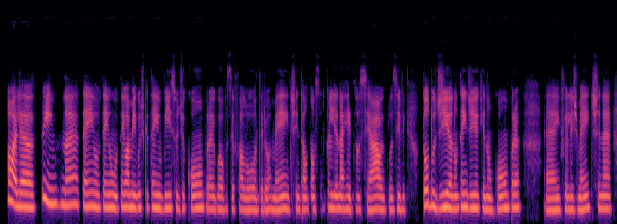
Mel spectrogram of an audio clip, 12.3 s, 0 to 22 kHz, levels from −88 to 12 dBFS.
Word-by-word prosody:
Olha, 225 Hz, -8 st, +5 dB
sim, 275 Hz, -7 st, +4 dB
né. 250 Hz, 0 st, 0 dB
Tenho 225 Hz, -2 st, +1 dB
tenho 215 Hz, -2 st, +1 dB
tenho 220 Hz, +1 st, 0 dB
amigos 210 Hz, -1 st, +2 dB
que 220 Hz, +1 st, -8 dB
têm 210 Hz, -1 st, 0 dB
vício 205 Hz, +1 st, -2 dB
de 195 Hz, -, -6 dB
compra, 200 Hz, -1 st, -1 dB
igual 185 Hz, 0 st, -3 dB
você 185 Hz, 0 st, -8 dB
falou, 180 Hz, -1 st, -2 dB
anteriormente, 180 Hz, +2 st, -2 dB
então, 185 Hz, -1 st, -2 dB
estão 185 Hz, +1 st, -3 dB
sempre 205 Hz, +3 st, -9 dB
ali 200 Hz, -1 st, +1 dB
na 190 Hz, -1 st, +2 dB
rede 190 Hz, 0 st, -3 dB
social, 185 Hz, 0 st, 0 dB
inclusive, 180 Hz, +1 st, -4 dB, 0.3 s
todo 240 Hz, -2 st, +3 dB
dia, 205 Hz, +1 st, +4 dB
não 195 Hz, 0 st, +1 dB
tem 220 Hz, +1 st, +3 dB
dia 205 Hz, 0 st, +2 dB
que 200 Hz, -2 st, -3 dB
não 180 Hz, -1 st, +1 dB
compra, 210 Hz, +3 st, 0 dB, 0.5 s
eh, 175 Hz, -2 st, 0 dB
infelizmente, 185 Hz, +3 st, -2 dB
né. 195 Hz, -1 st, +1 dB
195 Hz, 170 wpm, -20 LUFS, 185-215 Hz, 0.5 s, Olha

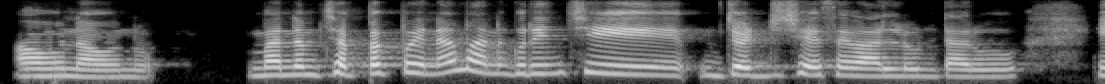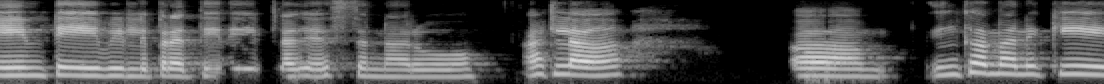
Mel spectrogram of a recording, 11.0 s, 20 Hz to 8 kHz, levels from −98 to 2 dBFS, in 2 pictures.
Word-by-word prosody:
అవునవును. 205 Hz, -3 st, -1 dB, 0.6 s
మనం 250 Hz, +1 st, +4 dB
చెప్పకపోయినా 290 Hz, +2 st, +3 dB
మన 310 Hz, -4 st, +2 dB
గురించి 300 Hz, +3 st, -1 dB, 0.7 s
జడ్జ్ 240 Hz, -1 st, +3 dB
చేసే 255 Hz, -2 st, +1 dB
వాళ్ళుంటారు. 210 Hz, -2 st, -2 dB, 0.6 s
ఏంటి 240 Hz, +1 st, +1 dB, 0.2 s
వీళ్ళు 220 Hz, -2 st, -3 dB
ప్రతీది 220 Hz, -, -3 dB
ఇట్లా 210 Hz, -, -4 dB
చేస్తున్నారు. 210 Hz, -2 st, -7 dB, 0.5 s
అట్లా 270 Hz, -3 st, +4 dB, 1.1 s
ఆహ్, 230 Hz, 0 st, +3 dB
హ్మ్. 215 Hz, -1 st, -8 dB, 0.4 s
ఇంకా 265 Hz, +5 st, -1 dB
మనకి 275 Hz, 0 st, -1 dB
240 Hz, 100 wpm, -19 LUFS, 215-275 Hz, 1.1 s, మనం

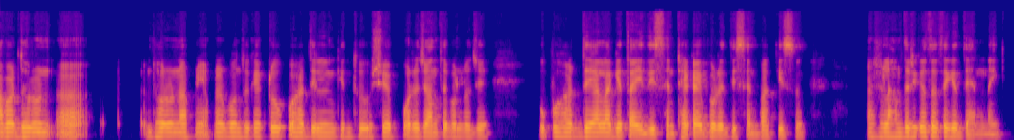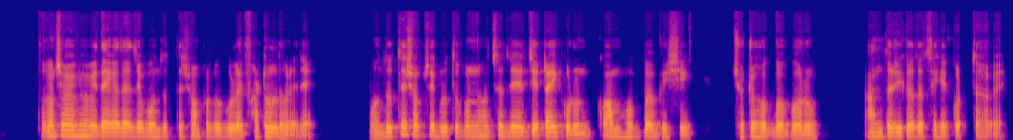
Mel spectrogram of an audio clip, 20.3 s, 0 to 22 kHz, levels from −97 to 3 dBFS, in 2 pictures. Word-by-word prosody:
আবার 125 Hz, 0 st, +4 dB
ধরুন, 125 Hz, 0 st, +3 dB, 0.2 s
আ -, -, +3 dB, 0.9 s
ধরুন 125 Hz, -1 st, +3 dB
আপনি 120 Hz, +1 st, -7 dB
আপনার 125 Hz, -, -1 dB
বন্ধুকে 125 Hz, 0 st, 0 dB
একটা 125 Hz, -, -1 dB
উপহার 125 Hz, -1 st, +1 dB
দিলেন। 120 Hz, -1 st, +1 dB
কিন্তু 120 Hz, 0 st, -4 dB, 0.2 s
সে -, -, +1 dB, 0.2 s
পরে 120 Hz, 0 st, +2 dB
জানতে 115 Hz, 0 st, +1 dB
পারল 115 Hz, -1 st, -2 dB
যে 115 Hz, -, 0 dB, 0.6 s
উপহার 130 Hz, -1 st, 0 dB
দেয়া 125 Hz, 0 st, +5 dB
লাগে 120 Hz, 0 st, +3 dB
তাই 115 Hz, 0 st, +5 dB
দিছেন, 110 Hz, -1 st, 0 dB
ঠেকায় 115 Hz, -1 st, +3 dB
পড়ে 115 Hz, -1 st, +3 dB
দিছেন 115 Hz, -1 st, -1 dB
বা 110 Hz, -, +1 dB
কিছু। 110 Hz, -1 st, 0 dB, 0.7 s
আসলে 120 Hz, 0 st, 0 dB
আন্তরিকতা 130 Hz, +2 st, +2 dB
থেকে 120 Hz, -, +4 dB
দেন 100 Hz, -1 st, -3 dB
নাই। 95 Hz, +1 st, -6 dB, 0.5 s
তখন 145 Hz, +4 st, +1 dB
স্বাভাবিকভাবেই 145 Hz, -2 st, +3 dB
দেখা 120 Hz, -1 st, +4 dB
যায় 120 Hz, -1 st, +4 dB
যে 125 Hz, -, +4 dB
বন্ধুত্বের 120 Hz, +1 st, -3 dB
সম্পর্কগুলায় 115 Hz, -1 st, 0 dB
ফাটল 130 Hz, +3 st, +1 dB
ধরে 105 Hz, -, 0 dB
যায়। -, -, -3 dB, 0.6 s
বন্ধুত্বের 125 Hz, +4 st, 0 dB
সবচেয়ে -, -, 0 dB
গুরুত্বপূর্ণ 140 Hz, +1 st, -1 dB
হচ্ছে 140 Hz, +1 st, -1 dB
যে, 140 Hz, -, +4 dB
যেটাই 135 Hz, +4 st, +4 dB
করুন 110 Hz, 0 st, +2 dB, 0.2 s
কম 115 Hz, -, +3 dB
হোক 120 Hz, -, -2 dB
বা 120 Hz, -, +5 dB
বেশি, 115 Hz, -1 st, -3 dB, 0.5 s
ছোট -, -, -5 dB
হোক 120 Hz, -2 st, +2 dB
বা -, -, +5 dB
বড় 110 Hz, -1 st, +3 dB, 0.6 s
আন্তরিকতা 125 Hz, 0 st, +2 dB
থেকে -, -, -1 dB
করতে -, -, -3 dB
হবে। -, -, -5 dB
120 Hz, 180 wpm, -24 LUFS, 115-125 Hz, 0.9 s, দেয়া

